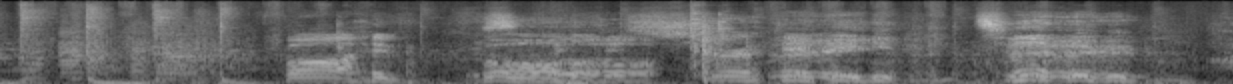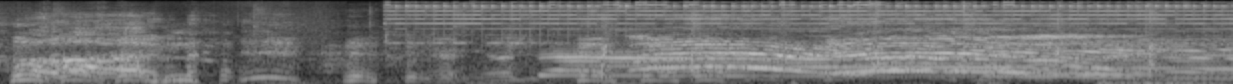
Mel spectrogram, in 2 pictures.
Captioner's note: all cheer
